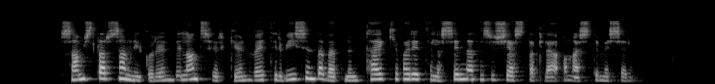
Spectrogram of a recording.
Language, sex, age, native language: Icelandic, female, 40-49, Icelandic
